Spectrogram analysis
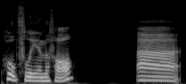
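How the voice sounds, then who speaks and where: A woman's voice: fairly low pitch, brisk, smooth, dry recording, studio quality. Canadian woman, casual thoughtful interview guest. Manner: informal, thoughtful, explains through examples and rhetorical questions. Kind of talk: casual, reflective interview talk.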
